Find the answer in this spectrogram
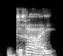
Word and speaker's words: drei: One way of trying to remember that EI is pronounced I is the first 3 numbers in German, 1, 2, 3, are all spelt EI because that's how they're pronounced.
